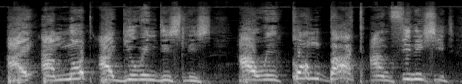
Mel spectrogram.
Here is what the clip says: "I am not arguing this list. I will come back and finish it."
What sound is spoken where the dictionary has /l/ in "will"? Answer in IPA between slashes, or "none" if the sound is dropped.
/l/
